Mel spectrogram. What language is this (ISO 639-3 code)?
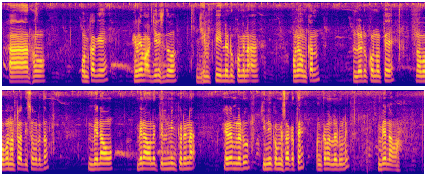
sat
